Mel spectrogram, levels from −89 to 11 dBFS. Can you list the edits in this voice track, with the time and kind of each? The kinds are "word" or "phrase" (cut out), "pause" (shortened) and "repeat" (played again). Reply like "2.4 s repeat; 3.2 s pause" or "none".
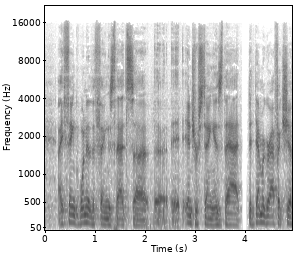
none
